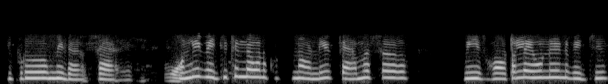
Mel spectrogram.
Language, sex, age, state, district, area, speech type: Telugu, female, 45-60, Andhra Pradesh, East Godavari, rural, conversation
